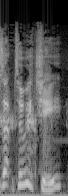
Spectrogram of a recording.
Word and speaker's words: Zatoichi: Or go for that swordman that I can't even pronounce it, the Tachi. – That was Zatoichi.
